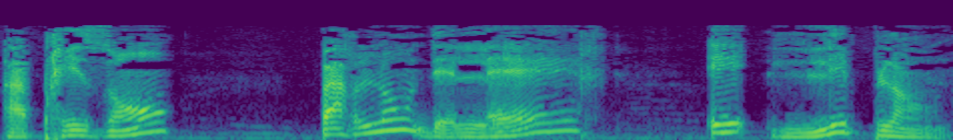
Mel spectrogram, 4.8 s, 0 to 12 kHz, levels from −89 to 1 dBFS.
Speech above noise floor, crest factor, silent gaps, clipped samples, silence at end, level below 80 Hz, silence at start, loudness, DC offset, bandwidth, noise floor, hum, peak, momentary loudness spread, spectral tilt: 28 dB; 20 dB; none; under 0.1%; 0 s; -44 dBFS; 0 s; -20 LUFS; under 0.1%; 6.6 kHz; -47 dBFS; none; 0 dBFS; 7 LU; -5.5 dB/octave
